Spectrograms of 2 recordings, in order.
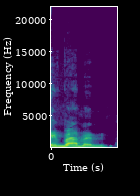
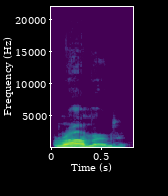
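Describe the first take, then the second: First: "ramen" said RAM-en; short a as in "ram" at the start of "ramen"; short-a pronunciation. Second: "Ramen" said RAH-men; long-a pronunciation. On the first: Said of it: "Do you say ramen?". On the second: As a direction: open "ah" in the first syllable of "Ramen". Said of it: "why can't you say ramen". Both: Shown as a demonstration.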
